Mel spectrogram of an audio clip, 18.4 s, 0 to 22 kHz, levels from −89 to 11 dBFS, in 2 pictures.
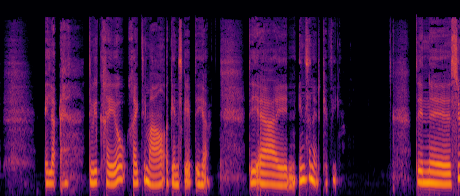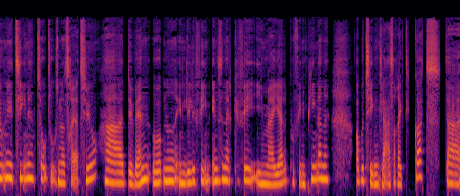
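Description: A speech recording carrying a crude rate conversion from start to finish: samples have been dropped rather than filtered, consistent with a 48 kHz to 44.1 kHz change done by simple nearest-sample picking. The irregular skipping adds a gritty, inharmonic fizz, roughly 25 dB below the speech, that rises and falls with loud and sibilant passages. Unlike hiss or dither noise, it vanishes in pauses, and its tones bear no harmonic relation to the voice.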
